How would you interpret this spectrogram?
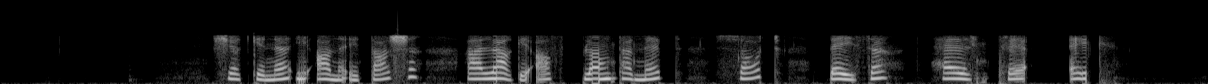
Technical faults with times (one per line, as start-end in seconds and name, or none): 0.00-12.09 Bluetooth CVSD headset codec
2.98-3.05 Bluetooth headset packet repeated
4.94-4.97 Bluetooth headset packet repeated
5.92-6.00 Bluetooth headset packet repeated
8.60-8.67 Bluetooth headset packet repeated
10.83-10.90 Bluetooth headset packet repeated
